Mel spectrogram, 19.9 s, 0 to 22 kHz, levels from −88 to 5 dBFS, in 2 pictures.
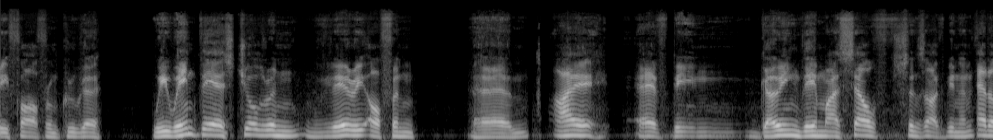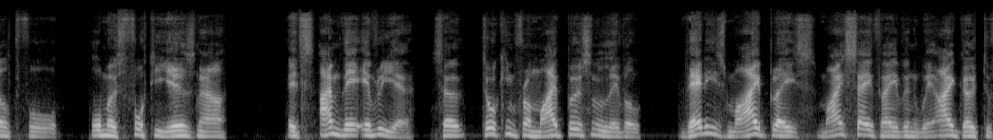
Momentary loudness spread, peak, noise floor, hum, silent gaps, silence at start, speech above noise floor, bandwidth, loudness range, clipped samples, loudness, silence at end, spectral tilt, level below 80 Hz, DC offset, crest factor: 12 LU; -4 dBFS; -80 dBFS; none; none; 0 s; 54 dB; 16 kHz; 3 LU; under 0.1%; -26 LUFS; 0 s; -6 dB/octave; -64 dBFS; under 0.1%; 22 dB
